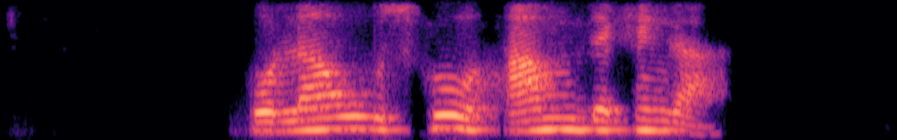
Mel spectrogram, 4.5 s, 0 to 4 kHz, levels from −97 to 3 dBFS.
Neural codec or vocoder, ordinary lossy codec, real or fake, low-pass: none; Opus, 32 kbps; real; 3.6 kHz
